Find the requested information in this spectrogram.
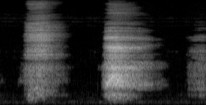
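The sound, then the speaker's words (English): Heavy breathing while catching breath: two long, loud breaths, then a shorter, fainter third, with no other sound. “I still need to catch my breath.”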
